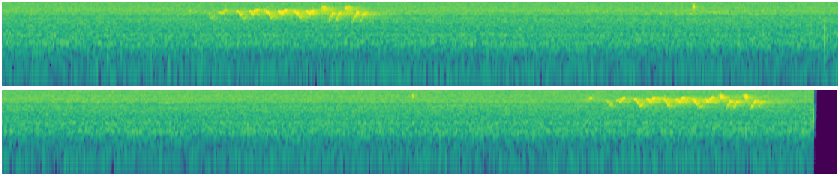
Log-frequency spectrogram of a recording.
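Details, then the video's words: Songbird on Larch Mountain giving two short, very high, rapid jingling phrases about ten seconds apart, with steady low rumbling background noise throughout. "Bird Song"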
